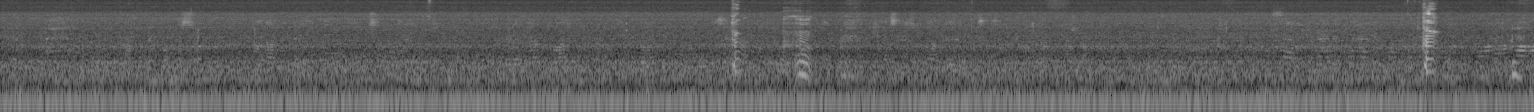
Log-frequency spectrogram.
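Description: A few short, sharp hiccup sounds stand out over a steady low rumble of background noise.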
